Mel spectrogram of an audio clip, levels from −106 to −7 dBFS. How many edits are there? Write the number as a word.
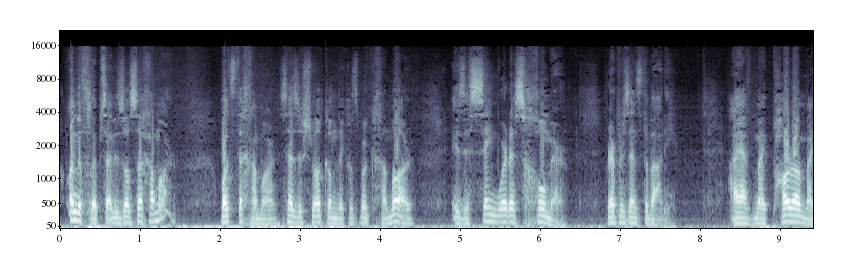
two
